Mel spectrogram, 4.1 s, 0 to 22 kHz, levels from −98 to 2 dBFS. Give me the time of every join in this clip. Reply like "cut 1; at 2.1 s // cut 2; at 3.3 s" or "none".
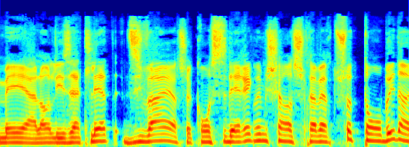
cut 1; at 2.5 s // cut 2; at 3.0 s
